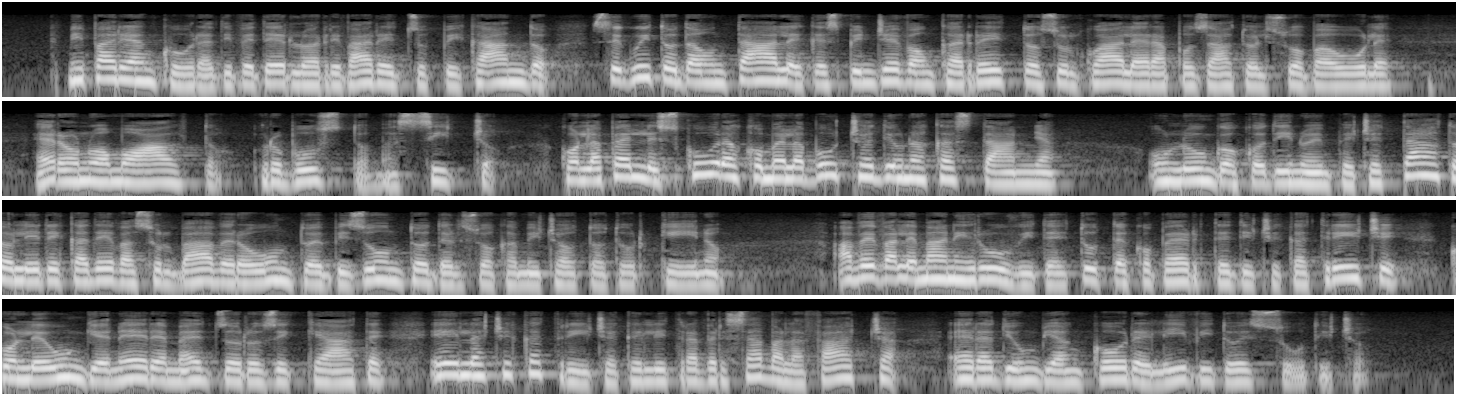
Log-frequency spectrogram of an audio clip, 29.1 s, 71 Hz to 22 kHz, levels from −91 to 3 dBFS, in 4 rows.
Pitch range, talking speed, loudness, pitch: 150-180 Hz, 170 wpm, -15 LUFS, 165 Hz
